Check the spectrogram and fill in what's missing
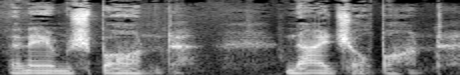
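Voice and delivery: slow Scottish-tinged Connery voice, last words breathed; Sean Connery impression. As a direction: purr it like Sean Connery, slowly. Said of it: "Can you do ... as Sean Connery?".

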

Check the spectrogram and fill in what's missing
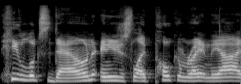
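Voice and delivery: normal talking voice

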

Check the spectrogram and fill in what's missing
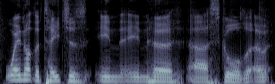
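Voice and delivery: ordinary talk, nothing marked

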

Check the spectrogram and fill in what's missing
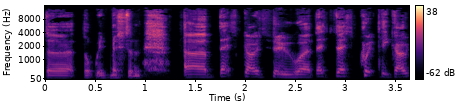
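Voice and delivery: ordinary talk

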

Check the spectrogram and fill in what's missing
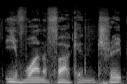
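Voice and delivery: ordinary talk, nothing marked

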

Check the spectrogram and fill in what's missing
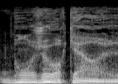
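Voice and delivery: low, deep ghostly greeting; voice from beyond the grave. Acted. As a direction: speak like a voice from the tomb. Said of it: "Avec ta voix d'outre-tombe". (voix d'outre-tombe grave et caverneuse)

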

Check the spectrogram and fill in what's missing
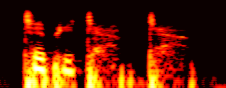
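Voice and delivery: soft whisper of rain. Acted. Reading about rain to children, whispering. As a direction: whisper it like raindrops.

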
